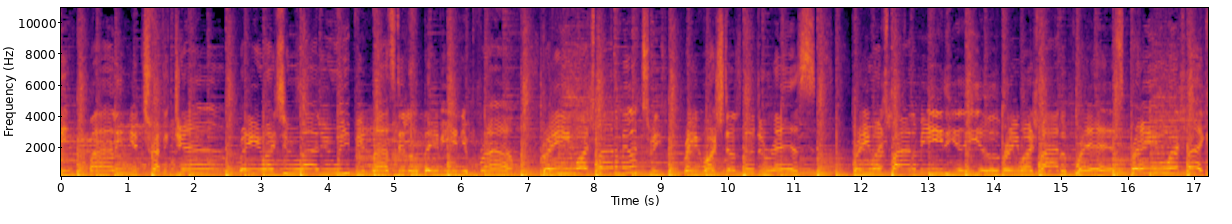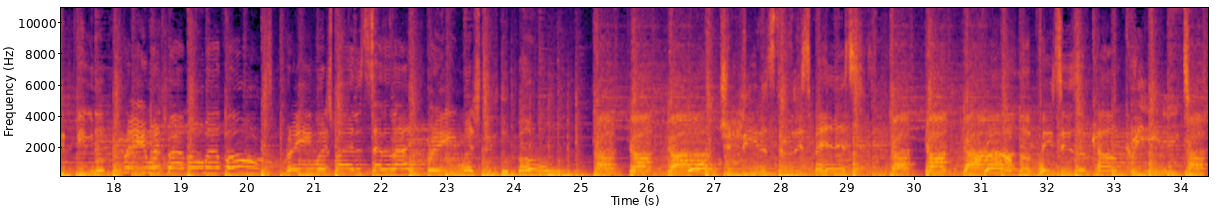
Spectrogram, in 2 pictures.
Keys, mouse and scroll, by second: 2.1-3.7 drag, 4.6 click, 7.5 z, 9.7 click, 10.9-12.2 drag, 12.9 click, 14.0 click, 15.1-16.8 drag, 17.6 click, 19.5 click, 20.3 click, 21.0-23.9 drag, 25.4 click, 27.9-29.6 drag, 30.1-31.5 drag, 32.0 click, 33.6 click.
